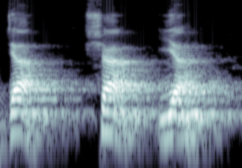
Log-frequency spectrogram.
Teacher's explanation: yang keluar dari tengah-tengah lidah ada 3 huruf. Jin, shin, ya. Di pangkal lidah, di tengah-tengah lidah kita.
